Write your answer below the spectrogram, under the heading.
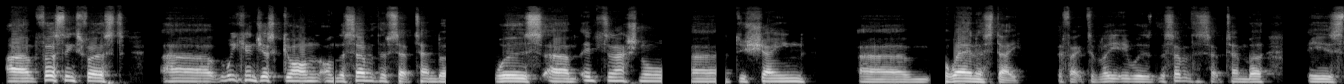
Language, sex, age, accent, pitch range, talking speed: English, male, 50-69, British, 125-160 Hz, 135 wpm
